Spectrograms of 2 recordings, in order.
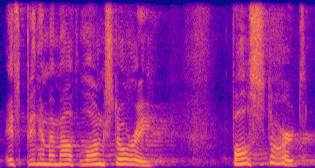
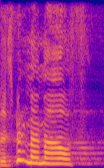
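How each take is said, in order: First: High, strained, without the shout; urgent hushed confession. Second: High, loud, desperate outburst; blurted confession. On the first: Preacher hurriedly explains to lead pastor, high and strained. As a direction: squeeze it out urgently, holding volume back. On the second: Preacher confesses to lead pastor, loud and desperate. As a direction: blurt it out in exasperation. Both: Retold or imitated.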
